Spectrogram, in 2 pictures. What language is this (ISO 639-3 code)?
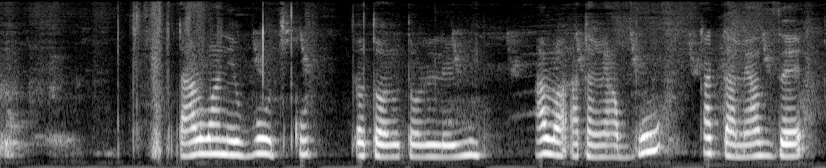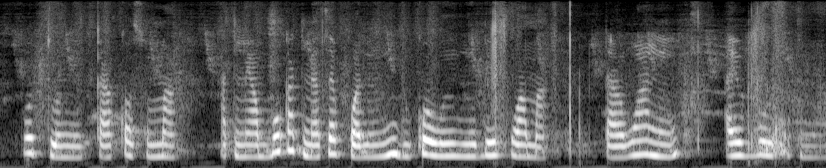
kpo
